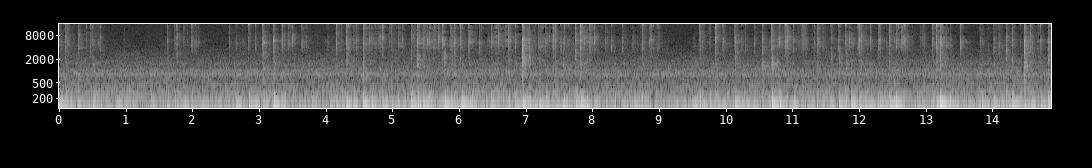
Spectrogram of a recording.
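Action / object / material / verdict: tap / low-profile keyboard with plastic keycaps on an aluminum body / plastic, aluminum / none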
